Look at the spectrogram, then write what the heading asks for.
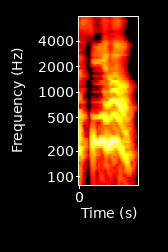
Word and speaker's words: सिंह: अभी जैसे सिंह, इसको हम बोलते हैं हिंदी में सिंह और स्पेलिंग करते हैं SINGH, वो जी का क्या काम है भाई। और इसके कारण हिंदी बहुत सारे लोग सिंह सिंह कहना शुरू कर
